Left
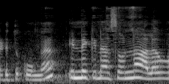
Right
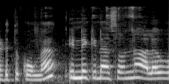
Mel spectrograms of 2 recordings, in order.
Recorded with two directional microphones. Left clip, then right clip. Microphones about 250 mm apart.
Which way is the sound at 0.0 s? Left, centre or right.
Right.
